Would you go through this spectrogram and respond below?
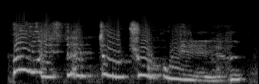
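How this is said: It is said with strong disgust and gusto.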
